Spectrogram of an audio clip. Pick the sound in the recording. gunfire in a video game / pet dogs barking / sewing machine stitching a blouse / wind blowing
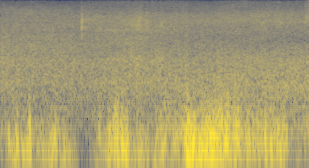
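wind blowing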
